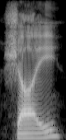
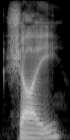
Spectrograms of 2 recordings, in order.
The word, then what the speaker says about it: ϣⲁⲓ: Uh and this letter is called shy. Shai with a shh and i sound.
